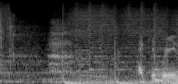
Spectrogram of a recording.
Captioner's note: upbeat music; heavy exhale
